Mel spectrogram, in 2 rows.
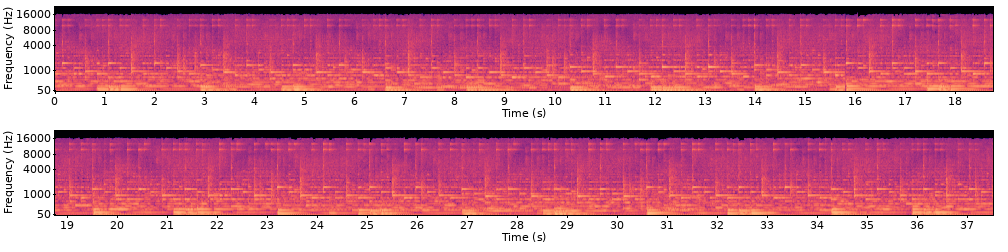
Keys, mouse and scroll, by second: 0.6 g, 1.4 ctrl+z, 2.5-3.2 scroll down 1, 3.2 click, 3.8 ctrl+z, 5.5 ctrl+z, 6.5 ctrl+z, 8.0-10.2 shift+drag, 10.2 shift+d, 12.1-13.2 typing, 14.2 click, 14.6-15.1 scroll down 1, 15.8-16.8 typing, 21.2 Down, 22.1 click, 23.3-23.6 scroll up 1, 24.2-26.4 middle drag, 26.4 shift+z, 28.2 scroll up 1, 29.9-33.3 middle drag, 34.4 click, 36.8 shift+z, 37.4 click.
